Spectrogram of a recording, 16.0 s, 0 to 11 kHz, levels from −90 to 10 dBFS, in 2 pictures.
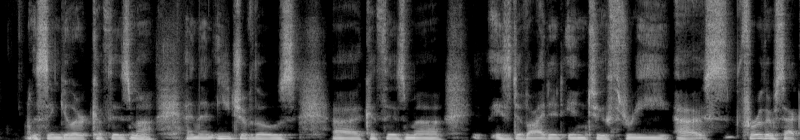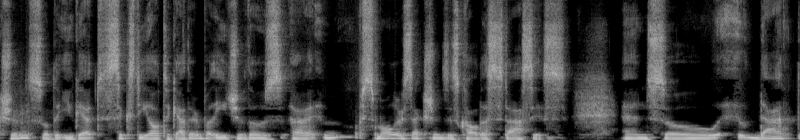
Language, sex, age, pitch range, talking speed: English, male, 40-59, 95-115 Hz, 140 wpm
